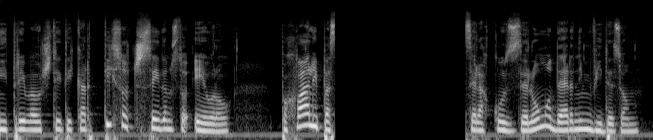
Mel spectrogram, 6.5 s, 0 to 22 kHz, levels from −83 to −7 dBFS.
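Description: At 3.35 s, right after "pohvali pa", the speech drops into silence and stays there until 4.66 s, when it picks up again with "se lahko". This is a rebuffering stall: playback ran ahead of the downloaded audio, so the player halted and waited for more data. When it resumed, it continued from the exact point where it stopped, so no speech is missing. The gap simply inserts about 1.3 s of dead air.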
